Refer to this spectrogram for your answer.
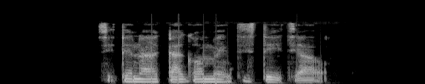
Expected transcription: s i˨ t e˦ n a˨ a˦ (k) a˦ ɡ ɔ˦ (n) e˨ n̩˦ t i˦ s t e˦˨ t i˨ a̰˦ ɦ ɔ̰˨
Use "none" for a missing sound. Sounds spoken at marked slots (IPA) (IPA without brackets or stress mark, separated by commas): k, m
